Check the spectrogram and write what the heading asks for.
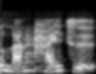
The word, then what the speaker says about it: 男孩: Nah, untuk yang 男孩 ini juga mungkin karena berpikir oh higher gitu ya, tapi enggak, dia harus disambung. Jadi bacanya 男孩女孩 ya.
